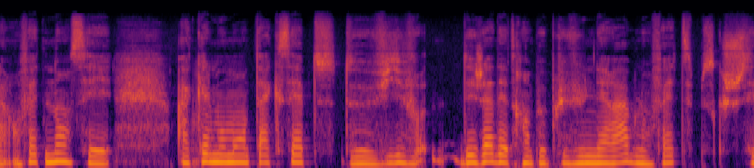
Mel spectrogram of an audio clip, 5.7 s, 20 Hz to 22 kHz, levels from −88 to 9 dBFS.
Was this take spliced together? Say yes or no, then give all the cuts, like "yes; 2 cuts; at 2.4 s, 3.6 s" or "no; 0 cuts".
no; 0 cuts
